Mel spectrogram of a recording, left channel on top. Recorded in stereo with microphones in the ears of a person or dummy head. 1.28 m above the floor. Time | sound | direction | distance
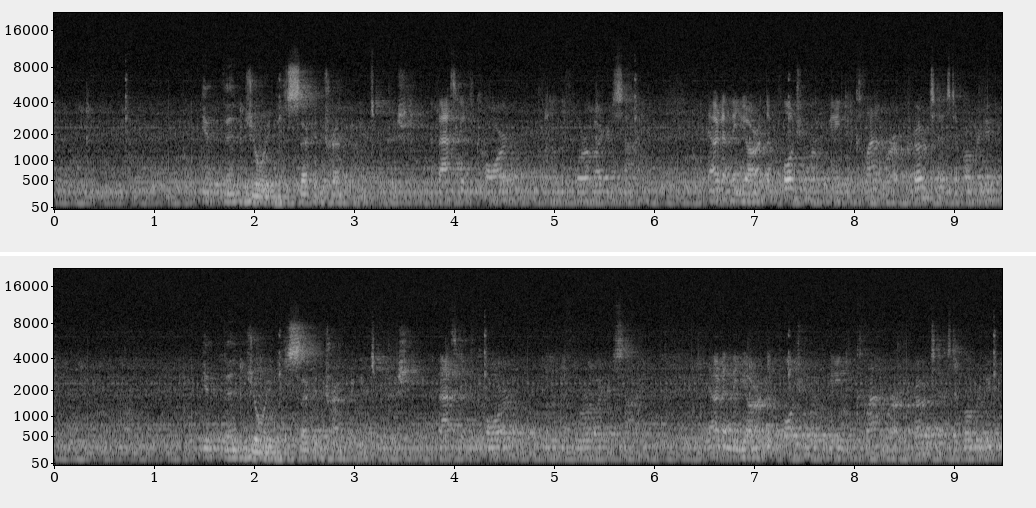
1.5 | a man speaking | 70° left (ahead or behind) | 2.5 m
3.8 | a man speaking | 65° left (ahead or behind) | 2 m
